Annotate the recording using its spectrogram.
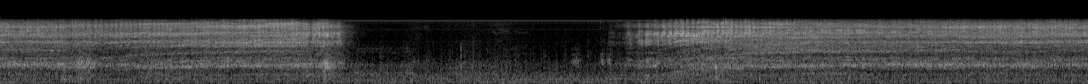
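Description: Small electric motor and plastic gears of a toy radio-controlled truck whining steadily as it drives in reverse. It cuts out about a third of the way in and starts up again about three seconds later.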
